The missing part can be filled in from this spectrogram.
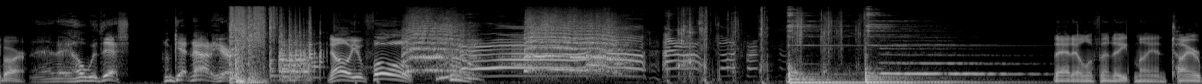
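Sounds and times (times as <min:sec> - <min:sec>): man screaming: 0:04.0 - 0:07.8.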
